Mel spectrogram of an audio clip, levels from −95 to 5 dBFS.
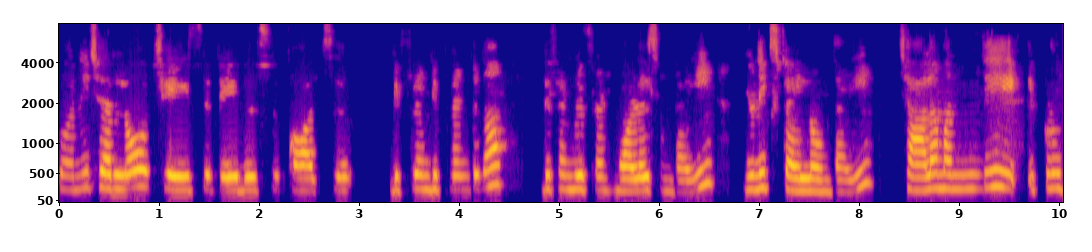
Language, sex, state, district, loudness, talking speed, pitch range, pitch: Telugu, female, Andhra Pradesh, Anantapur, -15 LUFS, 125 wpm, 225-305 Hz, 240 Hz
